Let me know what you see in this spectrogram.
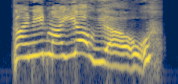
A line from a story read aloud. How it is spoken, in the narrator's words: Jax yells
